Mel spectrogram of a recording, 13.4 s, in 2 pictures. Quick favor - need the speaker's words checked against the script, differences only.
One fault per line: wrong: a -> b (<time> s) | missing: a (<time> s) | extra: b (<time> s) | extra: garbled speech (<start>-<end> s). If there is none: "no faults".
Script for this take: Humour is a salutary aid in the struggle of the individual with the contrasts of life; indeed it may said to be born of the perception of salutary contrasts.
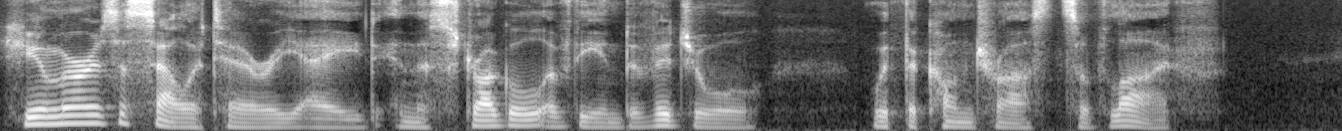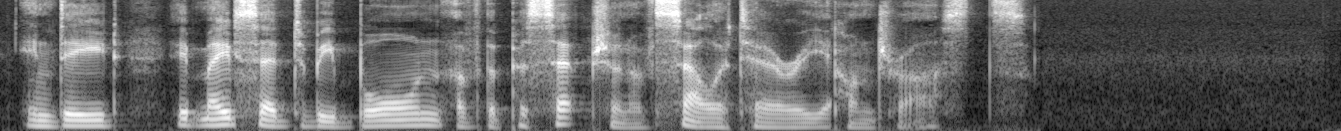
no faults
